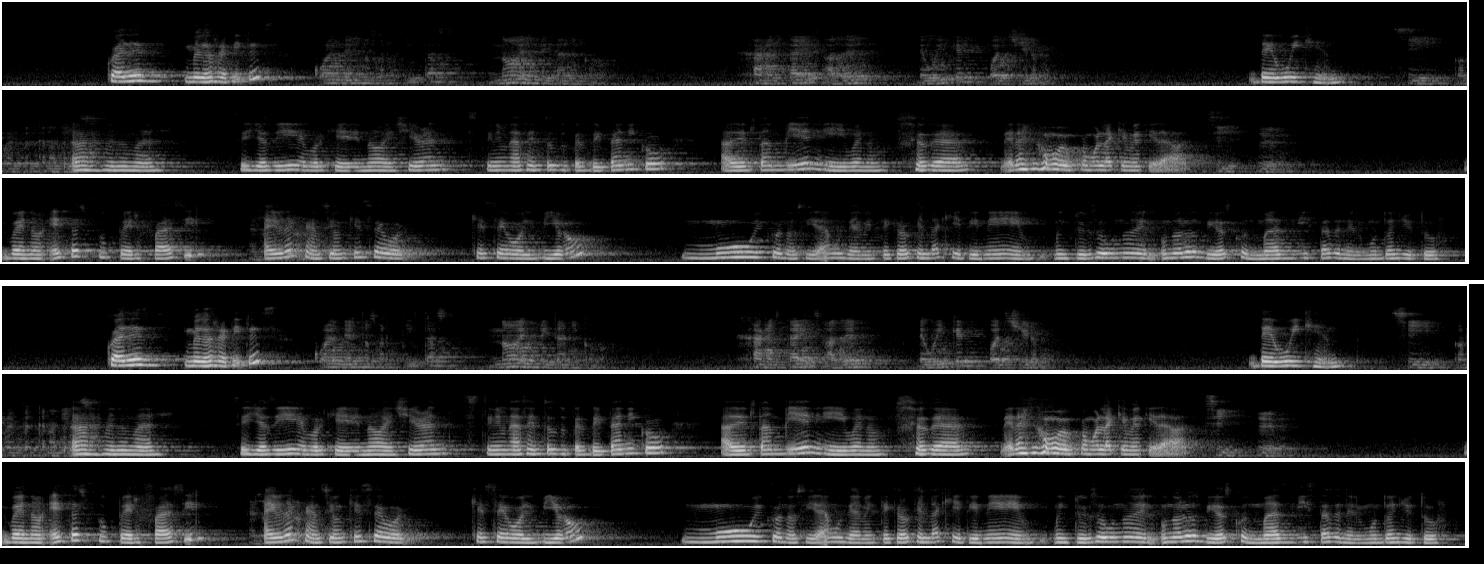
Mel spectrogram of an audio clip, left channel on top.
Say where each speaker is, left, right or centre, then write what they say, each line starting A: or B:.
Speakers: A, on the right (about 25°); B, on the right (about 55°).
A: ¿cuáles? ¿Me los repites?
B: ¿Cuál de estos artistas no es británico? ¿Harry Styles, Adele, The Weeknd o Ed Sheeran?
A: The Weeknd.
B: Sí, correcto, es canadiense.
A: Ah, menos mal. Sí, yo sí, dije, porque no, Ed Sheeran tiene un acento súper británico, Adele también, y bueno, <laughs> o sea, era como, como la que me quedaba.
B: Sí, bien,
A: Bueno, esta es súper fácil.
B: eso
A: Hay
B: espero.
A: una canción que se vol- que se volvió muy conocida mundialmente. Creo que es la que tiene incluso uno de, uno de los videos con más vistas en el mundo en YouTube,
